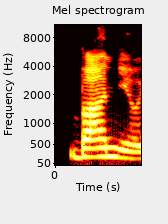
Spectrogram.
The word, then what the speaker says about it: baño: Baño, yeah. Baño, good. The N has an accent mark, so it's like baño, yeah.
